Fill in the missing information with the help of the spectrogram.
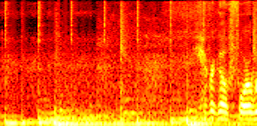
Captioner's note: pants gently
